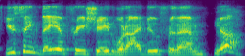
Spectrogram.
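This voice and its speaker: Man acting a jittery, bright-voiced anxious killer. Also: sits high, expressive, full character voice. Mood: bitter, agitated. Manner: halting, rambling, nervous. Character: anxious awkward eldest brother, a rambling apologetic horror killer. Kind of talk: dramatized horror play reading.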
